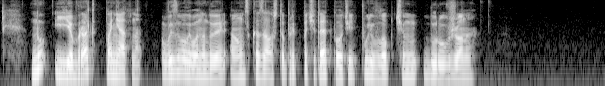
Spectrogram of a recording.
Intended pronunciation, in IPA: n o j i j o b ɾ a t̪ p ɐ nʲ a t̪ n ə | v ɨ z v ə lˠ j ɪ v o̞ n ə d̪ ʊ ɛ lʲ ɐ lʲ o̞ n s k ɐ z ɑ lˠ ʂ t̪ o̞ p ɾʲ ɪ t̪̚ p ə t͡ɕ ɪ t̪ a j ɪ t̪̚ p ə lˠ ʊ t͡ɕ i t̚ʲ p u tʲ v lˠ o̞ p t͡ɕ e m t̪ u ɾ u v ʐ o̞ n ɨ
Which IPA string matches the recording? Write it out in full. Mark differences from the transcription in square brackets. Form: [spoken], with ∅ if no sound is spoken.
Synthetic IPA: n [u] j [ɪ] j o b ɾ a t̪ p ɐ nʲ a t̪ n ə | v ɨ z v ə lˠ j ɪ v o̞ n ə d̪ ʊ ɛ lʲ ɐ [∅] o̞ n s k ɐ z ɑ lˠ ʂ t̪ o̞ p ɾʲ ɪ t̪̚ p ə t͡ɕ ɪ t̪ a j ɪ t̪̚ p ə lˠ ʊ t͡ɕ i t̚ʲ p u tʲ v lˠ o̞ p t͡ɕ e m [d̪] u ɾ u v ʐ o̞ n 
